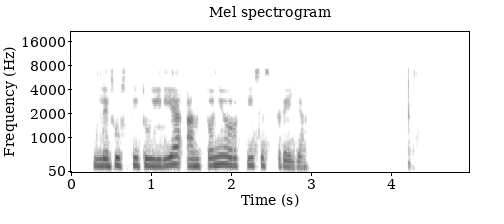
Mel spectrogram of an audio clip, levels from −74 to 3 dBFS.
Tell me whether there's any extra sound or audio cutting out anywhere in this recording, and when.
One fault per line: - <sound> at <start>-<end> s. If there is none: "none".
none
